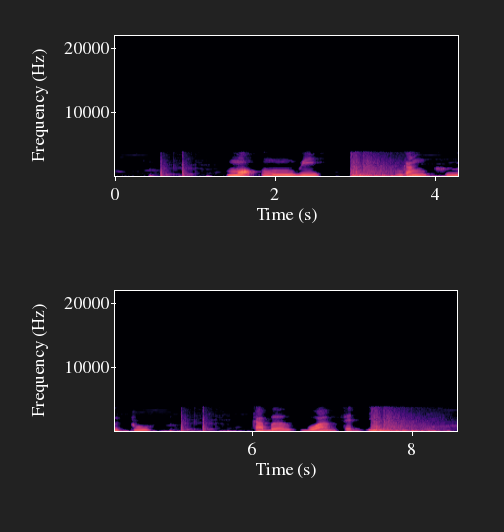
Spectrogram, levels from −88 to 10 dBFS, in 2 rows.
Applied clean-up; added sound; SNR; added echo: classical method Wiener filter.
